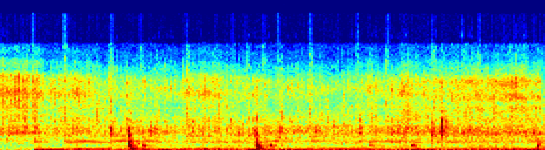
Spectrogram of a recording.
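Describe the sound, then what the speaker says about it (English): Potatoes and onions fry in a pan while being stirred, giving a soft, even sizzle with occasional light scraping taps from the stirring. "now I just have to stir and start cooking the potatoes and onions"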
